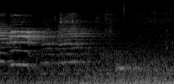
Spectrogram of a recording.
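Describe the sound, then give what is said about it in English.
Calls of zebra finches, an adult male and a juvenile male: brief, high, nasal tonal calls, strongest near the start and then fading to fainter chirping, with no talk. “And here's a male zebra finch on this side. And here's a juvenile male zebra finch”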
